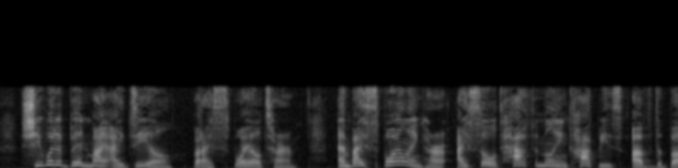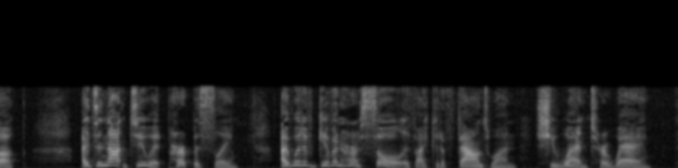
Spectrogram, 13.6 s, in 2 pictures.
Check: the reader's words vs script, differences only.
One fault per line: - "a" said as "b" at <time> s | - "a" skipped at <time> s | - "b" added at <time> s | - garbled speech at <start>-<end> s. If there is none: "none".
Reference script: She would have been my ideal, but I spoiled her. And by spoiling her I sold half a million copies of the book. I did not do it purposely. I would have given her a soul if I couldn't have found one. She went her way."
- "couldn't" said as "could" at 11.0 s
